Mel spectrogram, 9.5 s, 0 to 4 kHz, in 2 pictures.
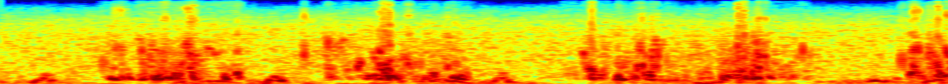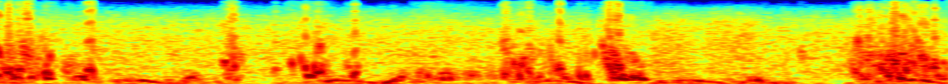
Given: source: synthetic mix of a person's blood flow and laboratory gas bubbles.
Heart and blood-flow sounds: Doppler ultrasound of blood flow; precordium
0.48-1.26 s: bubbles
1.49-1.56 s: bubbles
1.60-2.38 s: bubbles
2.81-4.08 s: bubbles
4.44-5.26 s: bubbles
5.84-5.98 s: bubbles
6.10-6.43 s: bubbles
6.46-6.56 s: bubbles
6.79-8.00 s: bubbles
8.72-8.78 s: bubbles
8.98-9.49 s: bubbles
From the record:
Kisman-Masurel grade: 444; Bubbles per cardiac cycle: continuous sound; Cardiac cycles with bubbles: 100%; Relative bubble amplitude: maximal (0.775 to 0.999); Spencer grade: 4 (maximum detectable bubble signal sounding continuously throughout systole and diastole of every cardiac period, and overriding the amplitude of the normal cardiac signals); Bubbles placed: only in the low amplitude regions of the cardiac cycle

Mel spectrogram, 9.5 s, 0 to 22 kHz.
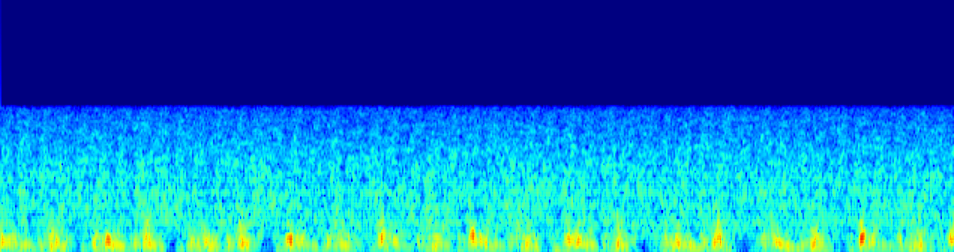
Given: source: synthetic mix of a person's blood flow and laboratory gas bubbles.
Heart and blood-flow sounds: Doppler ultrasound of blood flow; precordium
no bubbles
From the record:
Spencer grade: 0 (complete lack of bubble signals)

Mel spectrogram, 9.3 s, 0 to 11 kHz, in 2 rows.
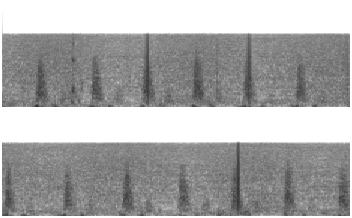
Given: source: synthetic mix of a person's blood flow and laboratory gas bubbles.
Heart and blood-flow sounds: Doppler ultrasound of blood flow; subclavian vein
0.86-1.08 s: bubbles
From the record:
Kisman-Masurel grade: 112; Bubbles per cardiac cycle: 1 to 2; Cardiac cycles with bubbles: 1 to 10%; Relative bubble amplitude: moderate (0.250 to 0.450); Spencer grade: 1 (occasional bubble signal discernible with the cardiac motion signal, with majority of cardiac periods free of bubbles); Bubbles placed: anywhere in the cardiac cycle

